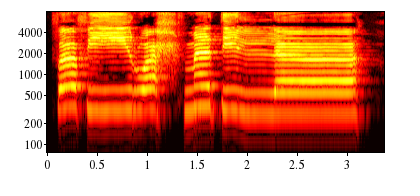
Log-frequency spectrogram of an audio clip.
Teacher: وقف کی صورت میں ہا جو ہے ساکن ہو جائے گا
